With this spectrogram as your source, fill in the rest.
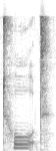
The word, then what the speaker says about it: taught: So when the word's written down it looks quite long, but actually really we've only got two sounds, because we've got a repetition of that T and then one vowel.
